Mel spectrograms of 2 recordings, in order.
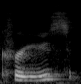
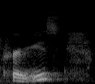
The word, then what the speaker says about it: Cruz: Um so yeah, it is pronounced Cruz. Um it's spelled C R I U Z, but it's pronounced Cruz.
